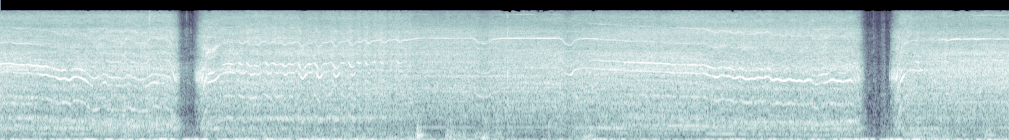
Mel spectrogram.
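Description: Ryobi cordless drill, held plumb in a Milescraft Drill Mate guide, boring a hole into an ambrosia maple shelf. The motor whine drops in pitch as the bit loads up in the wood, with two brief stops, about two seconds in and near the end.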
